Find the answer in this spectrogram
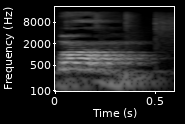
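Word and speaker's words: balm: শরীরের জন্য আচ্ছা পরেরটা কি বি এল এম বাম বাম বাম বি এল এম কি হয় বাম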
